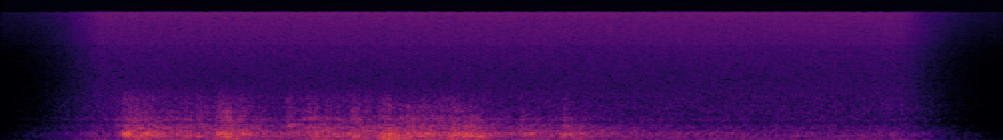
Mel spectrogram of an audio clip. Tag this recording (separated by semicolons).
thunder; breath; thunderstorm; field-recording; human; body; rain; bed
